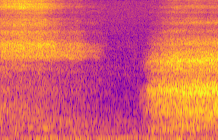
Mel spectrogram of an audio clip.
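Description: Steady breaths during a morning yoga core session, a long soft airy exhale that fades and then swells into a louder, breathy inhale, close and alone with no talking.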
